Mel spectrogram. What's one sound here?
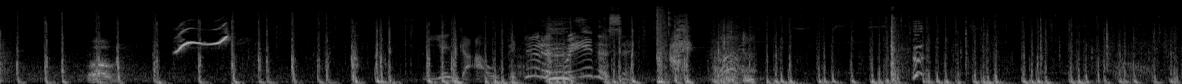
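A horse gallops with hooves pounding on hard ground.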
